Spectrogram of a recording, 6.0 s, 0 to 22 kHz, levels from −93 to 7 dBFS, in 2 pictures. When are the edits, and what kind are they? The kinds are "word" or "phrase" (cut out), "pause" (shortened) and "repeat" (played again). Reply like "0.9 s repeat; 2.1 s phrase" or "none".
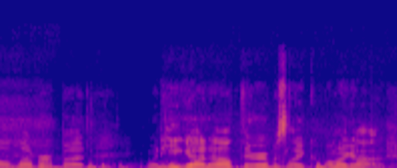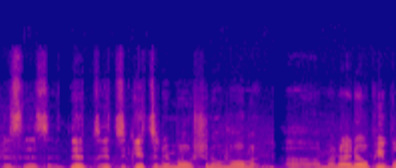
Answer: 2.9 s pause; 5.0 s pause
